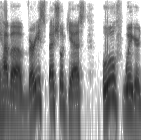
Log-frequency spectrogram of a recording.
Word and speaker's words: Ulf Wiger: Today we have a very special guest, Ulf Wigger. Did I say that right? Pretty close, yeah. How do you say it? Ulf Wieger.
